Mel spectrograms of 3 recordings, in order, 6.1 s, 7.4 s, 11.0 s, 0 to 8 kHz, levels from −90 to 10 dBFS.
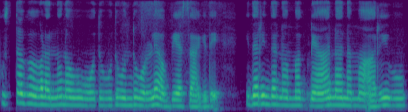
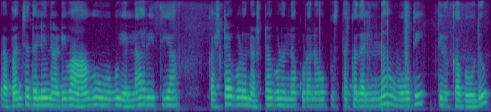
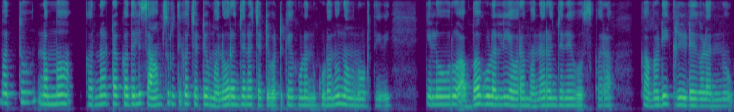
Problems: background sounds at intervals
